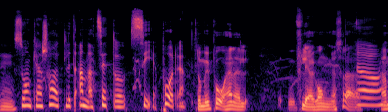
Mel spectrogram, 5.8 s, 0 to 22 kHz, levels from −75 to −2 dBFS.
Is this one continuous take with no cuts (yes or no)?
no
